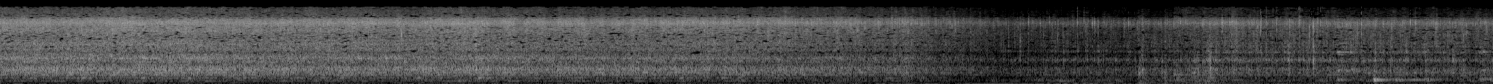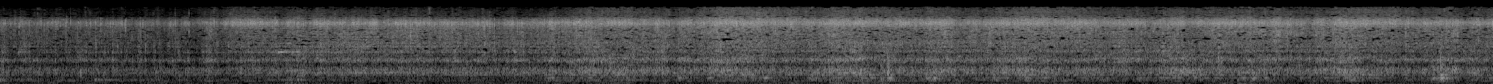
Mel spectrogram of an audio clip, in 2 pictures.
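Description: Oil sizzling in a metal pot as fried onions, and then boiled mutton pieces, are stirred and sautéed with a spatula. The sizzle dies down about ten seconds in, then builds back up over the next several seconds.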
